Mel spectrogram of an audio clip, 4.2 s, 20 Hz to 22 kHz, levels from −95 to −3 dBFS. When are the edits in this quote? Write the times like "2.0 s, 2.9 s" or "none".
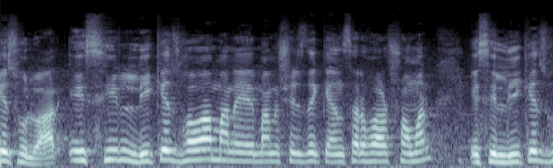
none

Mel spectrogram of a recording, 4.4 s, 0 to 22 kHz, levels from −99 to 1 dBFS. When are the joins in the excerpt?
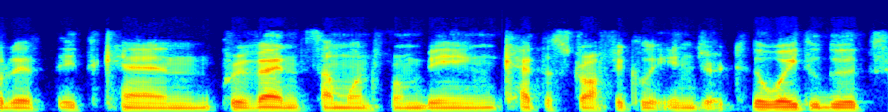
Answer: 1.1 s, 2.5 s, 3.7 s

